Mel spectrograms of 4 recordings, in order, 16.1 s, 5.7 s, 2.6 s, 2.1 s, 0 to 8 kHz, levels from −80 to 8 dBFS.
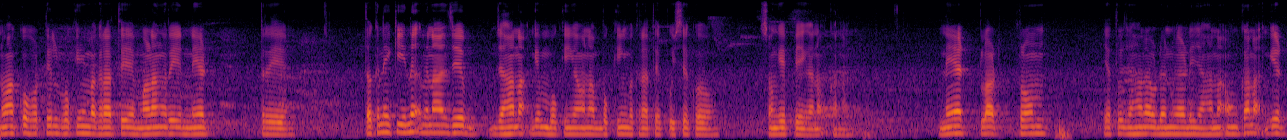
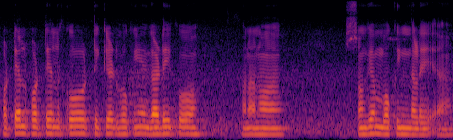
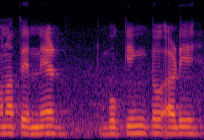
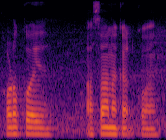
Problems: background sounds at intervals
